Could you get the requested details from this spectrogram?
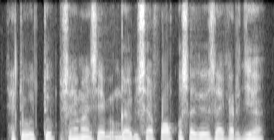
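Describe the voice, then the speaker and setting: In an interview, a young man tells an emotional personal story, halting often and repeating or restarting his words. His mid-range voice is warm and level, with no echo.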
